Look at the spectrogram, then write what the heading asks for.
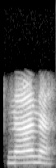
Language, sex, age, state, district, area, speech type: Odia, female, 18-30, Odisha, Kendujhar, urban, conversation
